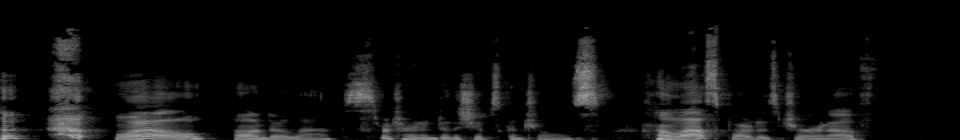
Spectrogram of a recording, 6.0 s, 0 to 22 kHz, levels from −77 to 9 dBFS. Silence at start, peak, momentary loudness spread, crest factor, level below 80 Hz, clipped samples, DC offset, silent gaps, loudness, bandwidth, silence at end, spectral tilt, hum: 0 s; -12 dBFS; 13 LU; 20 dB; -90 dBFS; under 0.1%; under 0.1%; none; -31 LUFS; 17.5 kHz; 0.55 s; -2 dB/octave; none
